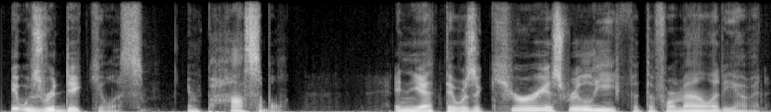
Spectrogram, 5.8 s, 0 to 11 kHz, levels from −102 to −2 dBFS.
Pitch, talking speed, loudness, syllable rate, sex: 120 Hz, 165 wpm, -18 LUFS, 6.2 syllables/s, male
